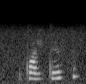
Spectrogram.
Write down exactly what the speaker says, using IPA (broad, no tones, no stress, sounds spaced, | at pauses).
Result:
tˤ ɛ ʒ t ɘ k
